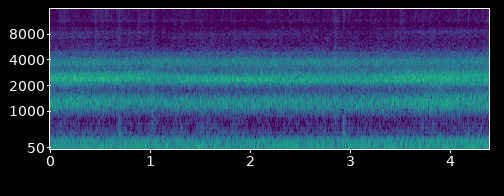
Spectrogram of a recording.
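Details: Frogs calling en masse during rain: an unbroken, shimmering wall of high trilled croaks from countless animals, with a rumbling wash of rain beneath and a couple of soft ticks.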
